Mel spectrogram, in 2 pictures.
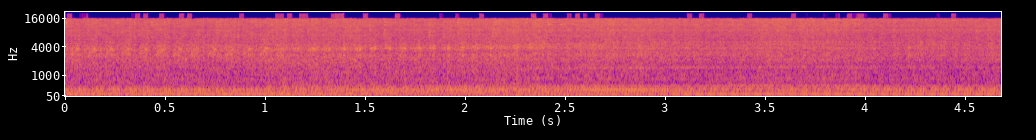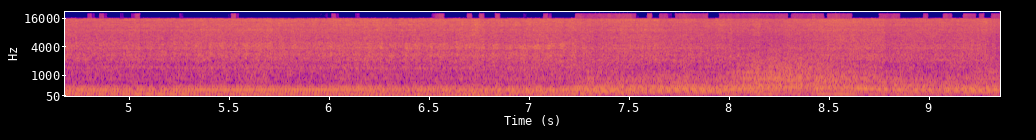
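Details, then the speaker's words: Custom Yamaha Banshee with Suzuki Katana 600cc engine swap on pod filters: steady fast idle, then the beat breaks up and sags as a hand covers the carburetor intake, mixture going too rich and bogging. "so see how bogs out that's from running too rich so my hands over the carburetor and uh it's not getting enough air obviously the mixture becomes more rich and doesn't run properly"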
